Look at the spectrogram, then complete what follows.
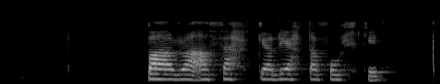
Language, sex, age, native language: Icelandic, male, 8, Icelandic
